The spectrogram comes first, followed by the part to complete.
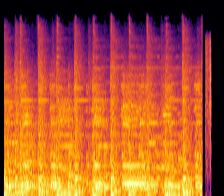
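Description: Live blues band playing: electric guitars over a drum kit keeping a steady beat, about four hits a second. The music starts abruptly and stops abruptly.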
